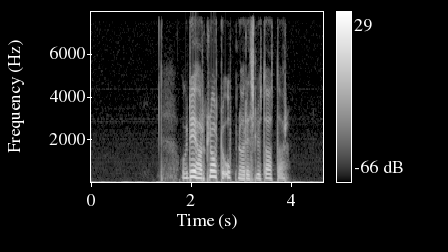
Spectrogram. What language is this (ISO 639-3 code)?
nor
